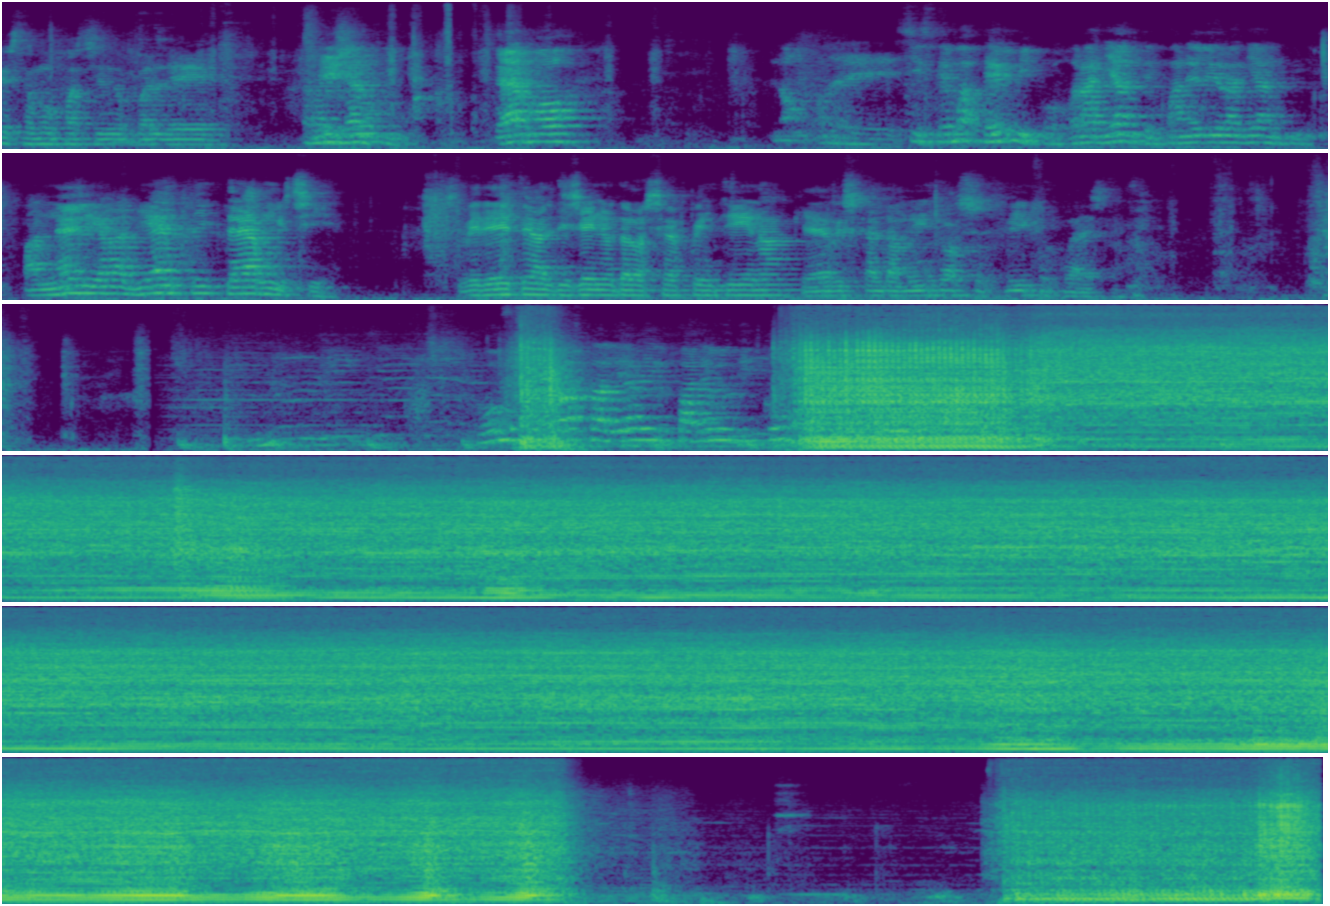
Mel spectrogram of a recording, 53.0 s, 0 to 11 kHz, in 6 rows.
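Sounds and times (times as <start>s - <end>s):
power tool cutting plasterboard: 21.1s - 21.6s, 22.9s - 48.2s, 50.8s - 53.0s.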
